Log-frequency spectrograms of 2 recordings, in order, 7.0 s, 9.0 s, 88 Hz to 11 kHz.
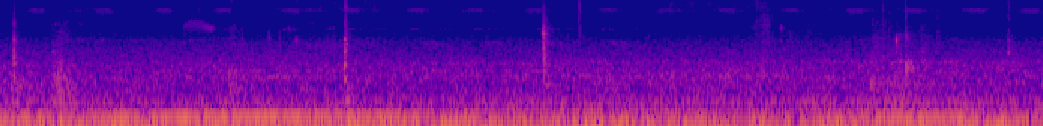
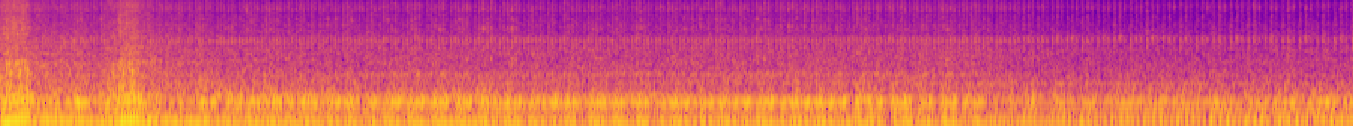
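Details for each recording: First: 1962 Chevy Corvair sitting 40 years, new starter, running on carb cleaner with no fuel: slow, uneven cranking with sharp metallic clicks and no firing; odd sound in the crankcase area, owner unsure whether starter or flywheel. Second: 1962 Chevrolet Corvair air-cooled six, first run after 40 years sitting, on a redone carburetor with gravity-fed fuel and no choke: settles into a steady, even idle with a soft low thrum and no stumbles. Normal idle.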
